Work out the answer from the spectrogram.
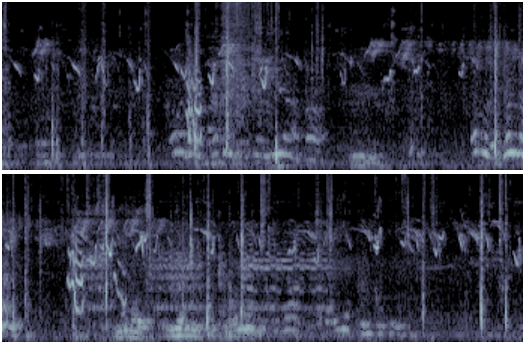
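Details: Pheasant chicks feeding: thin, high peeps and short chirps repeat quickly throughout, overlapping from several birds, with lower murmuring sounds and sharp clicks underneath.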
